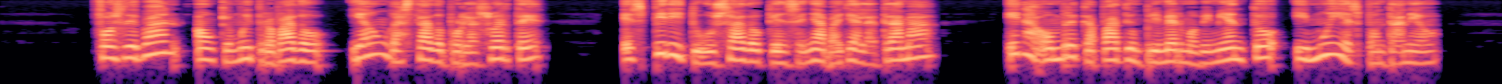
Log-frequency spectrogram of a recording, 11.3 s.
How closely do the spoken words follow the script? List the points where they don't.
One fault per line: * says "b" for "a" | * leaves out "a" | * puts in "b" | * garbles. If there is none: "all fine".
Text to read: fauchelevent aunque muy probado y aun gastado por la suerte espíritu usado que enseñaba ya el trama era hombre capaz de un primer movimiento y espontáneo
* says "la" for "el"
* puts in "muy"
